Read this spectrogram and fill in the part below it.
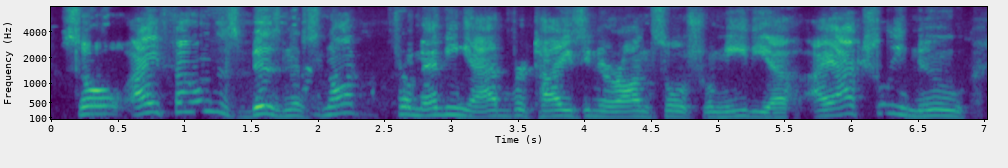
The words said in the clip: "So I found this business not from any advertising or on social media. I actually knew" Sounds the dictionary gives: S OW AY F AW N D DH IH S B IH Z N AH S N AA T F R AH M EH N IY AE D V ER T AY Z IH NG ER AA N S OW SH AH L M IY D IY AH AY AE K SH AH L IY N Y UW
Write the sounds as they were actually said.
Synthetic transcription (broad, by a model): S OW AY F AW N DH IH S B IH Z N AH S N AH T F R AH M EH N IY AE D V ER T AY Z IH NG ER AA N S OW SH L M IY D IY AH AY AE K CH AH L IY N Y UW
